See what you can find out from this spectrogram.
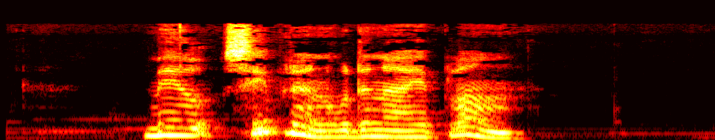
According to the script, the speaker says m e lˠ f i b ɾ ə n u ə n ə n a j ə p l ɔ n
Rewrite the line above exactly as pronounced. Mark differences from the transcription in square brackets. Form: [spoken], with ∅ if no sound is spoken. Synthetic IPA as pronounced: m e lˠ [s] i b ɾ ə n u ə [d] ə n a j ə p l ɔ n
